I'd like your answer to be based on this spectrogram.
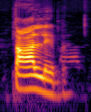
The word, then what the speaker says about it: Taleb: Porque se dice Taleb, es con la tónica en la A y con las apretando poquito las narinas en la T, güey.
